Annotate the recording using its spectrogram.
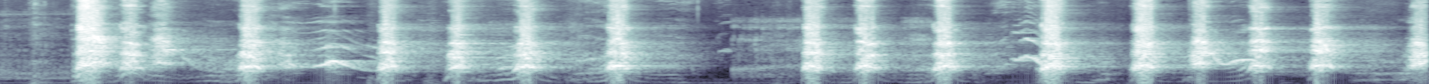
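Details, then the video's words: Pet dachshunds barking at sounds played from phone apps: a rapid series of sharp, loud barks in two bursts, several per second, with a short pause in the middle and fainter yelps between them. "weenies bark at apps"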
